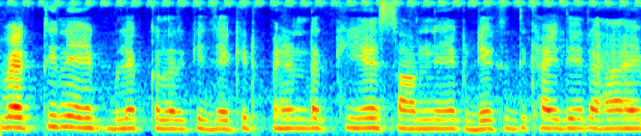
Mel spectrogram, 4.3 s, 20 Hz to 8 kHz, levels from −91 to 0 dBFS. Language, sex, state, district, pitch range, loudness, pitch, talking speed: Hindi, male, Chhattisgarh, Bastar, 195-215 Hz, -23 LUFS, 205 Hz, 240 wpm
